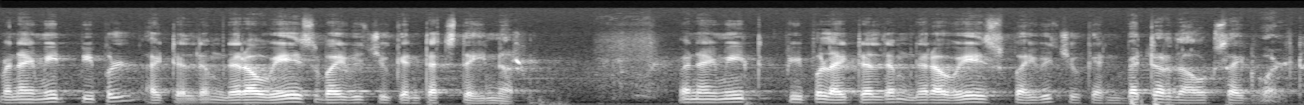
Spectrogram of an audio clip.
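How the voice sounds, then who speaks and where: The pace of this man's speech is moderate. Noticeable background noise can be heard. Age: 60s. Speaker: spiritual teacher. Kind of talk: spiritual talk.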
